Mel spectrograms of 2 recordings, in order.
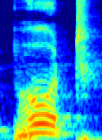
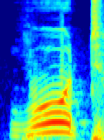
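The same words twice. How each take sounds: First: Vote said as "bhote"; wrong BH sound. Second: वोट with a clear v, loud; correct V sound. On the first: Teacher showing the mistake to avoid, BH for V. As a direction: start vote with a breathy bh instead of v. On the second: Teacher giving the right reading, clear V. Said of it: "इसको हम लोग पढ़ेंगे". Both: Shown as a demonstration.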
